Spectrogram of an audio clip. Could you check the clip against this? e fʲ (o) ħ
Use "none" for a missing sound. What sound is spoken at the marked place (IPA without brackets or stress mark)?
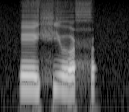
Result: o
